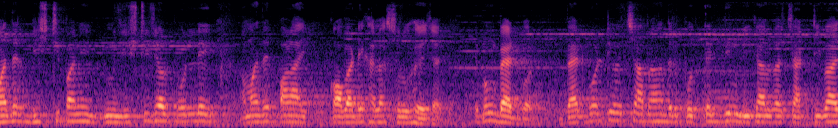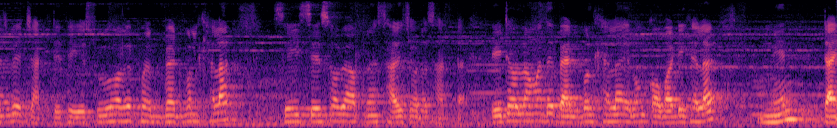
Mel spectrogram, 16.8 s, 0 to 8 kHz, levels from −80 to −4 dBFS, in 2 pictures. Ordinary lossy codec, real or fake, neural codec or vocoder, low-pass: none; real; none; none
